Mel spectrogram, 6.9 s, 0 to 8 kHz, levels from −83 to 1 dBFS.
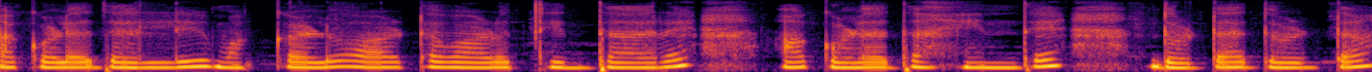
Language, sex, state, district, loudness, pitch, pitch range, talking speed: Kannada, female, Karnataka, Raichur, -15 LUFS, 215 Hz, 205-225 Hz, 95 wpm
